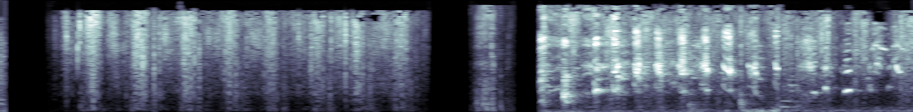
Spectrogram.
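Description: A stack of paper banknotes riffled rapidly through the fingers: a fast run of crisp flicks. After a brief pause about four seconds in, a person laughs in quick repeated bursts.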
